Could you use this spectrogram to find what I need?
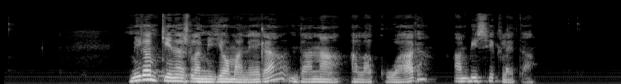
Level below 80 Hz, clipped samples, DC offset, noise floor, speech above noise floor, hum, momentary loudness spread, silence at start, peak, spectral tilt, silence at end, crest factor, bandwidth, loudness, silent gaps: -48 dBFS; under 0.1%; under 0.1%; -59 dBFS; 43 dB; 50 Hz at -45 dBFS; 12 LU; 1.3 s; 0 dBFS; -6 dB/octave; 0.9 s; 18 dB; 11.5 kHz; -17 LUFS; none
